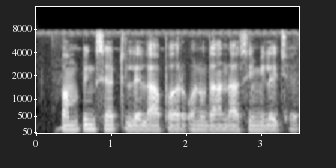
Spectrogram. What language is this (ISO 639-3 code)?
mai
